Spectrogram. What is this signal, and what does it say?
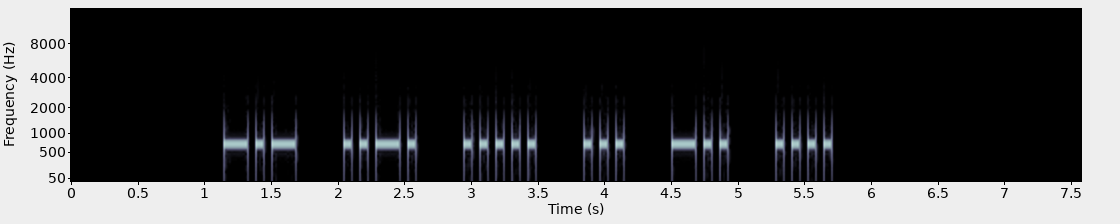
Morse code, heard as a keyed tone, about 20 wpm, spaced as for 15 wpm, 700 Hz. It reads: KF5SDH
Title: 200 Lesson 32g - Letter k - Call Signs 20wpm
